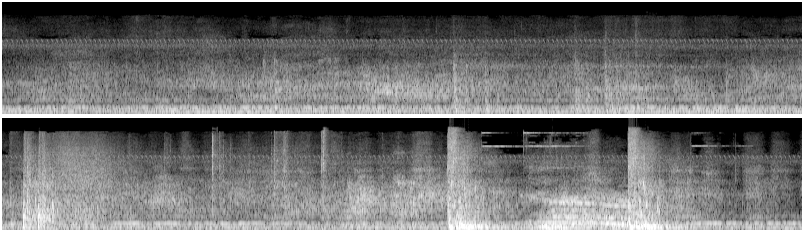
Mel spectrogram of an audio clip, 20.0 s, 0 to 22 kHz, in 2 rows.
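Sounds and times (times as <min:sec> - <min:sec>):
dark electronic music: 0:11.3 - 0:20.0.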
